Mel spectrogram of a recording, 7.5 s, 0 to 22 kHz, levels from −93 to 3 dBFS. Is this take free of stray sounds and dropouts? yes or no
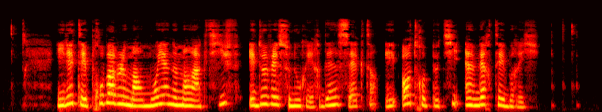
yes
